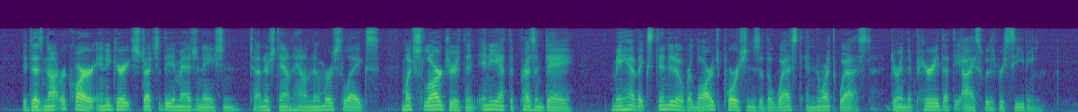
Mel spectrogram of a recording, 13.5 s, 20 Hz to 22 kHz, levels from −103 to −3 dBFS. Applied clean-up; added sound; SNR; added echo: none; none; none; none.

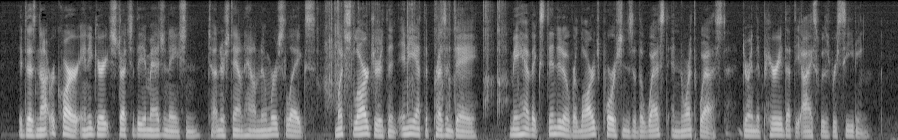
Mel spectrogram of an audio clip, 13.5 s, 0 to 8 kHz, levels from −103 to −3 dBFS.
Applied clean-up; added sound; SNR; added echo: none; Coin (dropping) / Mechanisms; 17 dB; none.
